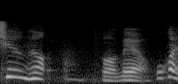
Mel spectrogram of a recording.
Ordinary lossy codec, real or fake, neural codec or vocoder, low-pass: none; fake; codec, 16 kHz, 0.5 kbps, FunCodec, trained on Chinese and English, 25 frames a second; none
